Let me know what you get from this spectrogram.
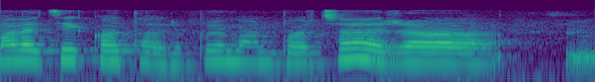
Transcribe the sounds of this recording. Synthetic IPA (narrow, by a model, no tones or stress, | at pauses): mʌlajt͡saĩkʌt̪ʰaɦʌɾuprʌmanpʌrt͡sʰʌrʌ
